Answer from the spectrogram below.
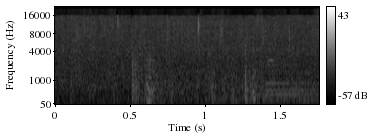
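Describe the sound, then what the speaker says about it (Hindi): Steady rain falls with low rumbles of thunder rolling through, a soft wash of drops with a couple of duller swells, fairly faint and distant, no voices. "गरज चमक के साथ बारिश हो रही है।"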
